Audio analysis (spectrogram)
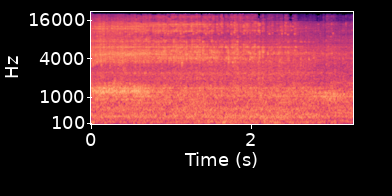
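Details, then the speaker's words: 2000 Ford Expedition 4.6 V8 at idle: thin whirring high-pitched squeal with fast ratchety chatter that misleads about its location; the source is a bad idler pulley bearing, to be replaced. "but this here is the main noise so all we got to do is replace a pulley"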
